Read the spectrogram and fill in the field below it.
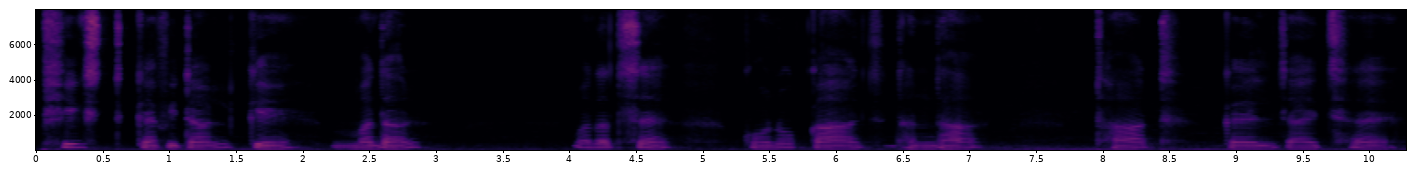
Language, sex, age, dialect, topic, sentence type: Maithili, male, 18-24, Bajjika, banking, statement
